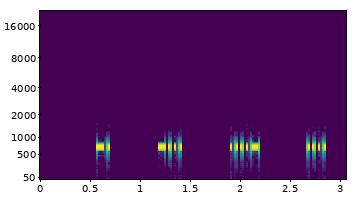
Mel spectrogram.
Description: Morse code, heard as a keyed tone, about 46 wpm, spaced as for 15 wpm, 700 Hz. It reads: NB4H
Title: USA Call Signs - 4 Characters - 6x Character Spacing - 45wpm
